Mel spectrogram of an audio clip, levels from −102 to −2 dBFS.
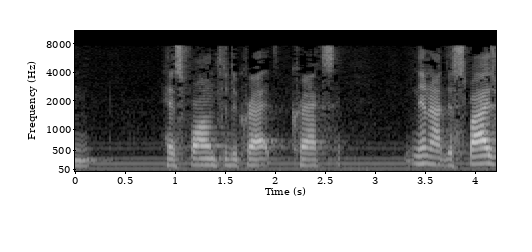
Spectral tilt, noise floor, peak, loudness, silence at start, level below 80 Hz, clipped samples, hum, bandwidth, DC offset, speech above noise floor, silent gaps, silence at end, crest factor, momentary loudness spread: -3.5 dB/octave; -60 dBFS; -14 dBFS; -36 LUFS; 0 s; -66 dBFS; under 0.1%; none; 8 kHz; under 0.1%; 26 dB; none; 0 s; 22 dB; 14 LU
